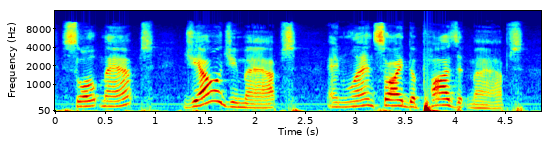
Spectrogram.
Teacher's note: You got A, B, and C. So rising tone, then falling.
